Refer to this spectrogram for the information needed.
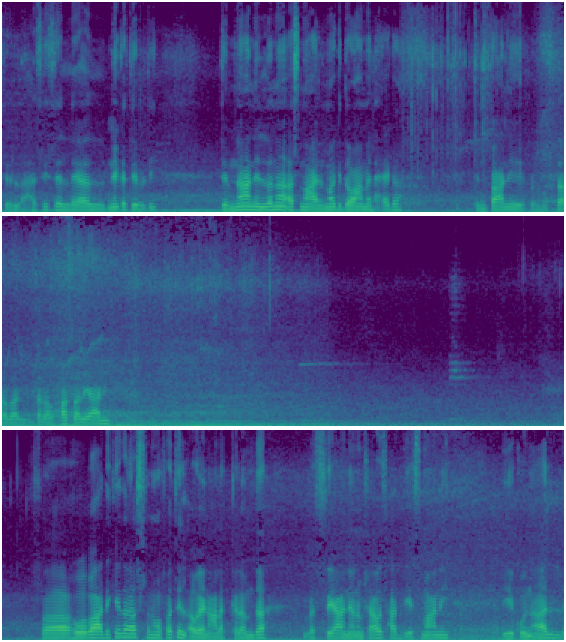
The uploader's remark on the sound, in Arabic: بس الحلقة دي خرجت بقى من الدايرة دي وبسجل من الشارع.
